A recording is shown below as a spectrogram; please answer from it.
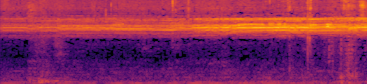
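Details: Cicadas from Japan make a continuous high-pitched whirring drone that holds an even tone throughout and swells louder in the second half, with soft scattered knocks in the background.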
